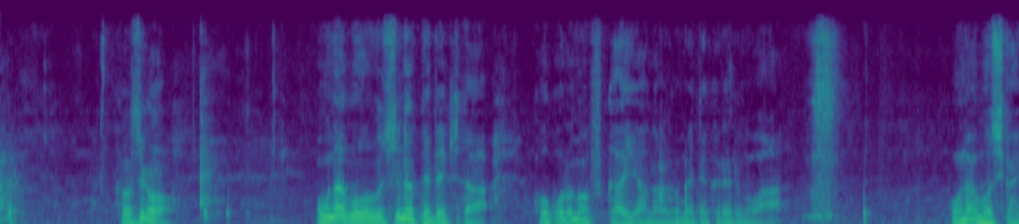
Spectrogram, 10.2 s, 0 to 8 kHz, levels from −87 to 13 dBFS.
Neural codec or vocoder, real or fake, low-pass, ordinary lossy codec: codec, 16 kHz, 4 kbps, FunCodec, trained on LibriTTS, 50 frames a second; fake; 7.2 kHz; none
